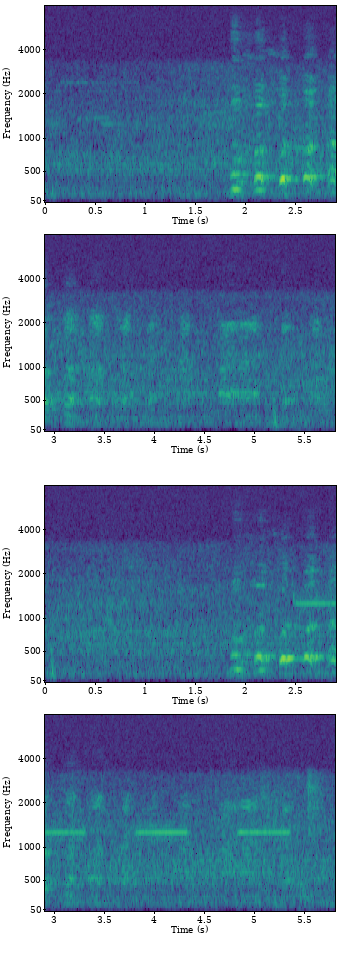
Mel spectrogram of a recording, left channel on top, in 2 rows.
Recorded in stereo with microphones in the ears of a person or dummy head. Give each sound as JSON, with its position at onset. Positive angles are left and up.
{"t": 1.8, "sound": "laughter", "side_deg": 70, "distance_m": 1.1}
